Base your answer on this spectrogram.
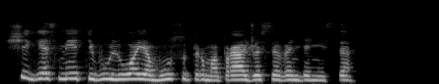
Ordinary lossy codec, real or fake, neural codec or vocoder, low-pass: Opus, 64 kbps; real; none; 7.2 kHz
